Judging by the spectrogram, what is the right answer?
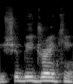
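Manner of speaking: usual speaking voice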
